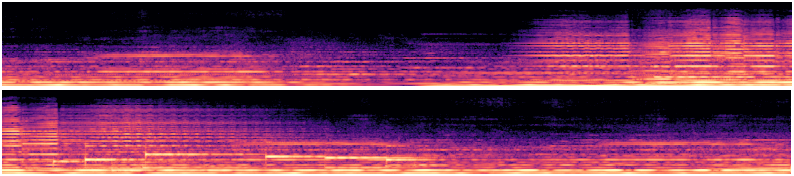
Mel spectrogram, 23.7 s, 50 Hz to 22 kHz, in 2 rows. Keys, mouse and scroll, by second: 1.1 click, 2.0 g, 2.9 click, 3.5 g, 4.0 click, 4.6 g, 5.6 click, 6.2 g, 6.9 click, 7.6 g, 8.8 click, 10.0 g, 10.8 click, 11.4 g, 12.6 click, 13.3 ctrl+r, 14.1 click, 14.6 g, 15.3 click, 16.7 ctrl+r, 18.1 click, 18.9 g, 19.9 click, 20.5 g, 21.3 click, 22.0 g, 23.1 click, 23.3-23.6 middle drag.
